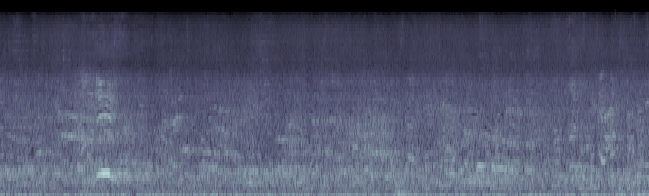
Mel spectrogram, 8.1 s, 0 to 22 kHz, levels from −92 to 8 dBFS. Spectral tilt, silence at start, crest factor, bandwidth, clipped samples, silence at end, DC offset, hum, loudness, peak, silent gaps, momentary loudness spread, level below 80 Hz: -4 dB/octave; 0 s; 20 dB; 16 kHz; under 0.1%; 0 s; under 0.1%; none; -30 LUFS; -10 dBFS; none; 8 LU; -38 dBFS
